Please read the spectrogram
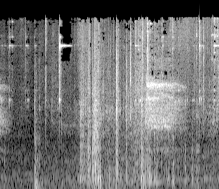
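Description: Belongings being handled in a car cabin: a few sharp clicks and clinks, then rustling as a face mask is picked up.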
